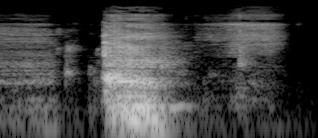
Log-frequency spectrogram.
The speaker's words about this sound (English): We both have sinus problems. That's why we're coughing like monsters. I promise we don't have the COVID.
